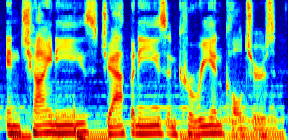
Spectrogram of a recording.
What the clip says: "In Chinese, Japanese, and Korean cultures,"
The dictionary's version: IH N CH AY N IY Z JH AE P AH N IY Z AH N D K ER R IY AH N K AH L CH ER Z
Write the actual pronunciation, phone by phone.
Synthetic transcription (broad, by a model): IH N CH AY N IY Z JH AE P AH N IY Z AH N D K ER R IY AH N K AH L CH ER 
